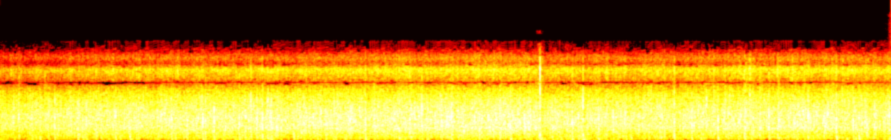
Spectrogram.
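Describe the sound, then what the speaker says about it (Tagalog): Steady, dense rain pounding a tent at a campsite, a constant loud hiss with scattered drop impacts throughout, no voices. "lumalakas na yung ulan"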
